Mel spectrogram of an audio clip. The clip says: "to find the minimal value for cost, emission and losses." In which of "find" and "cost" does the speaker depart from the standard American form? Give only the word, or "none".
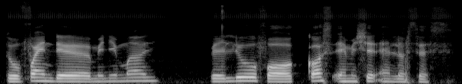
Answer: cost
